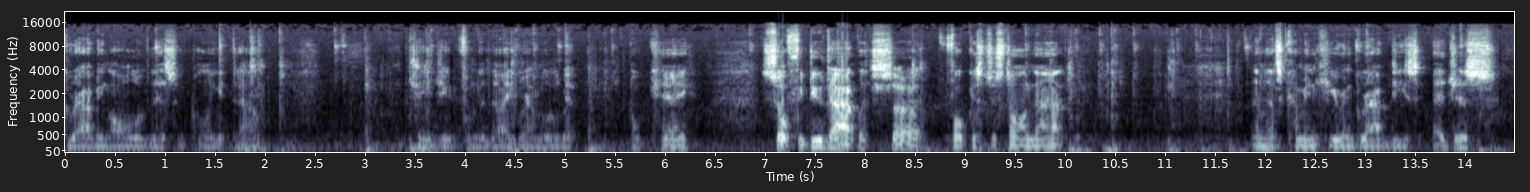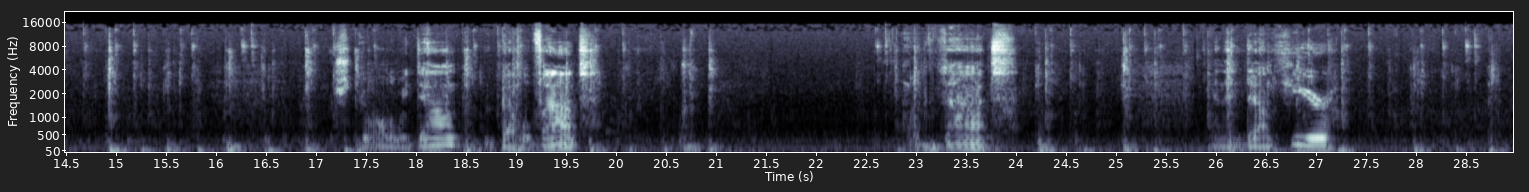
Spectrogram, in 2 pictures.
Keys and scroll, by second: 1.9 alt+a, 2.8 z, 3.0 Tab, 3.5 alt+a, 5.2 Tab, 7.6 Tab, 8.4 /, 9.1 Tab, 11.6 2, 20.6 ctrl+b, 23.0 Tab, 23.6 alt+a, 28.7 Tab.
